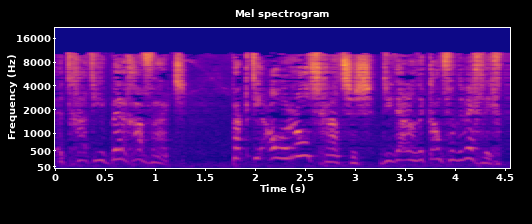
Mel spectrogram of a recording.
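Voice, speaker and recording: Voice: mid-range voice, big pitch swings, moderate pace, noisy background, close to an everyday voice. A performer playing a small, loyal talking coffee pot in a children's radio play, eager and exclaiming. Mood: urgent.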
